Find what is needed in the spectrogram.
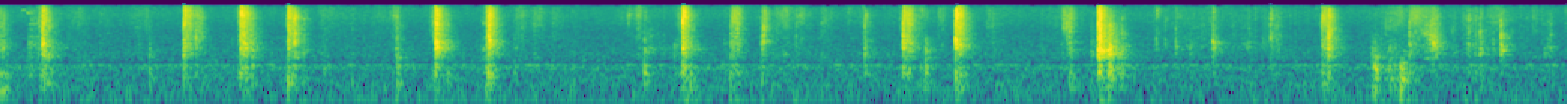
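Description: A tarot deck being shuffled by hand, the cards giving irregular sharp clicks and snaps, one or two a second, with the loudest snap about seven seconds in.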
